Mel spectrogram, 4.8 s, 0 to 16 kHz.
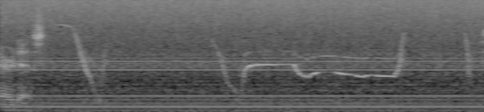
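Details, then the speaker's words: Pye 39HC shortwave receiver under test, signal generator tuned above midband: a loud, steady low hum roars under the tuning whistles and swept tones at the output, with no grid voltage change or AVC response; cause under investigation. "I'm expecting the grid voltage to vary a bit but I got to give it a stronger signal than that listen that hump's just roaring"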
